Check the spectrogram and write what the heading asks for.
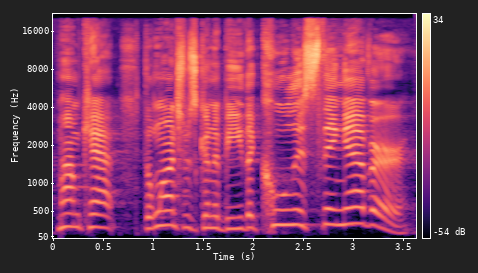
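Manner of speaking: high, eager kitten voice; Pancake. A narrator's reading. Kitten telling her mom about the launch, high and eager. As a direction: gush up high like a thrilled little cat. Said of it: "Pancake says to her mom cat".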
